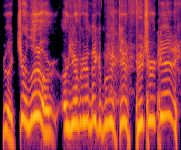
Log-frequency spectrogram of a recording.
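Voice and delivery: very high, loud whiny mimicry; mocking imitation. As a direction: parody his brother's jab in a shrill mock voice. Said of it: "He's like".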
